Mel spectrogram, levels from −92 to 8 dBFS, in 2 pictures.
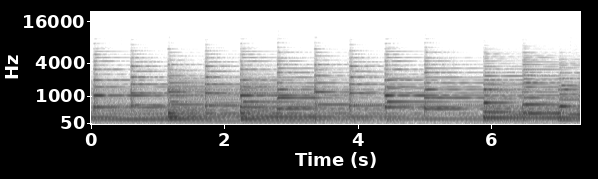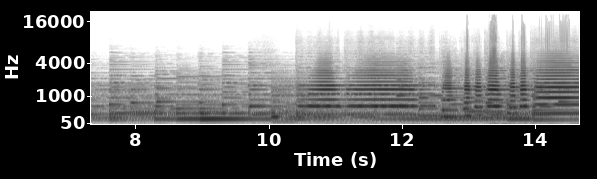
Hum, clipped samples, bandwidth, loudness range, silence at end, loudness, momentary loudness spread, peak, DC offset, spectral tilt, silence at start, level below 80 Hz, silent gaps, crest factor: none; under 0.1%; 11 kHz; 15 LU; 0 s; -16 LUFS; 19 LU; 0 dBFS; under 0.1%; -6.5 dB/octave; 0 s; -60 dBFS; none; 16 dB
